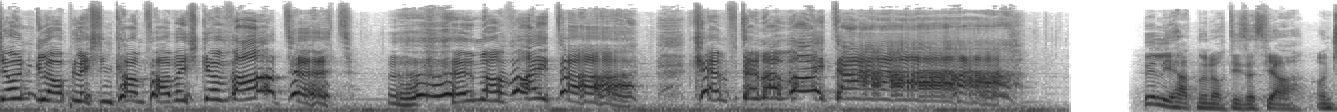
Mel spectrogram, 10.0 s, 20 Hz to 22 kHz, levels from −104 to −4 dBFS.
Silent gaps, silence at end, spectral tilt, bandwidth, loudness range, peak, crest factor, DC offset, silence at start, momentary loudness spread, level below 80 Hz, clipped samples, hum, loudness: 8.02-8.46 s; 0 s; -3 dB/octave; over 20 kHz; 2 LU; -6 dBFS; 14 dB; under 0.1%; 0 s; 10 LU; -42 dBFS; under 0.1%; none; -19 LUFS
